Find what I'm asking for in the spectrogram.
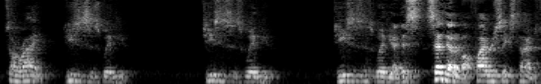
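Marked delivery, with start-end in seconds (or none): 0.0-5.3 soft, calming repetition; gentle reassurance. Retold or imitated. Speaker calming a tormented man by the dumpster, gentle reassurance. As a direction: soothe an agitated man, quietly and steadily.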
